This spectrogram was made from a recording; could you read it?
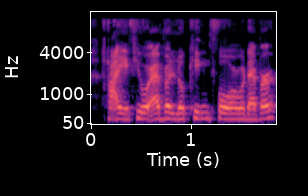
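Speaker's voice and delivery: put-on friendly German-accented voice. Describing a movie cameo, the speaker quotes the Mercedes team principal in a German accent. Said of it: "in German accent and goes".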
